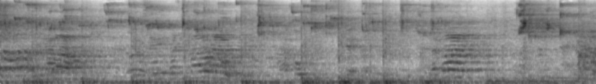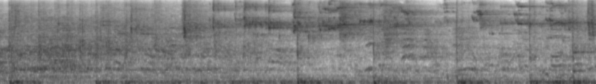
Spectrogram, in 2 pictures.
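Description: A ball bounces on a wooden court.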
